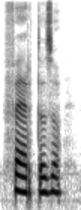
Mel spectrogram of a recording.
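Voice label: "fertos", Sardinian, female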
